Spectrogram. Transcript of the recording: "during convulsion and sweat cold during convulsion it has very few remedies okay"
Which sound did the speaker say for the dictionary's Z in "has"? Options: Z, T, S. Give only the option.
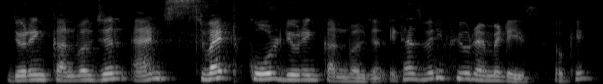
Z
